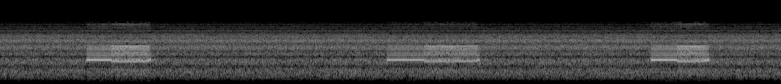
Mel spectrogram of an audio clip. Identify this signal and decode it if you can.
Packet radio (AX.25, as in APRS), 1200 baud, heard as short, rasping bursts, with radio hiss.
